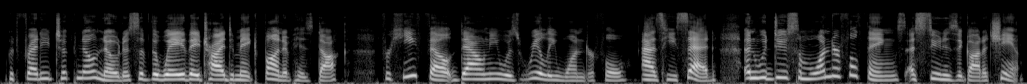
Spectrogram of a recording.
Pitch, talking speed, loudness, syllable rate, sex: 230 Hz, 230 wpm, -19 LUFS, 5.3 syllables/s, female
